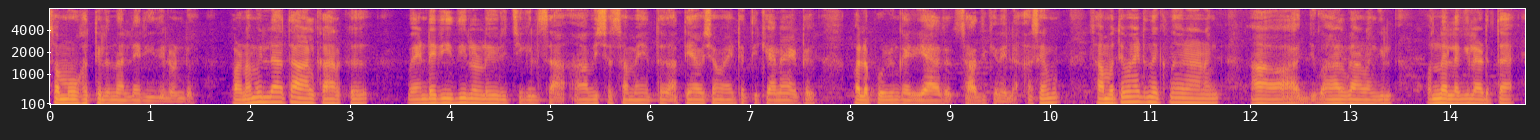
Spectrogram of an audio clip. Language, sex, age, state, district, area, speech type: Malayalam, male, 45-60, Kerala, Alappuzha, rural, spontaneous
